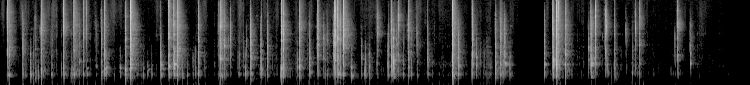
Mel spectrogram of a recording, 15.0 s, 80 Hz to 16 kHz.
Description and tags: delphis CHERYY COKE BOTTLE PUSHING 1
Selfmade record sounds @ Home and edit with WaveLab6
crunch, pushing, cherry, fx, coke, bottle, crisp, finger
